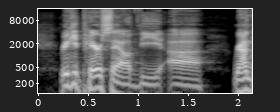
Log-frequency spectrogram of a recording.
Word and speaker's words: Pearsall: Ricky, it's not Ricky Parasail. Okay? It's Ricky Pearsall.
